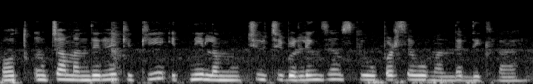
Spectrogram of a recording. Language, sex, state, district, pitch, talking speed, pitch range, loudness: Hindi, female, Gujarat, Valsad, 210 Hz, 215 wpm, 200-220 Hz, -17 LUFS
